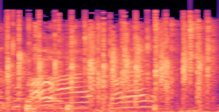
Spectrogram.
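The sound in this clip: An audience applauds with brisk clapping while lively voices carry over it throughout.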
